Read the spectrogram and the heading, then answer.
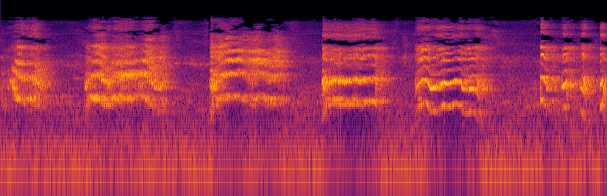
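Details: Pet parrot practicing sounds in imitation of wild birds seen outdoors; harsh, harmonic squawking phrases of about a second each, repeated roughly six times with short quiet gaps between, recorded indoors.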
